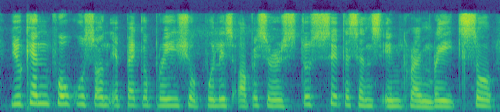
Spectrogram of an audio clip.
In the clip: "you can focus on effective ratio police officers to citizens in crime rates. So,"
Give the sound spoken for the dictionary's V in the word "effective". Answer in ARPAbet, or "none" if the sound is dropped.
P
